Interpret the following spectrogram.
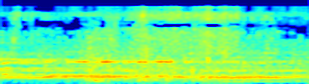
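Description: Background music: soft held synth chords, with a lower note joining about halfway through.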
